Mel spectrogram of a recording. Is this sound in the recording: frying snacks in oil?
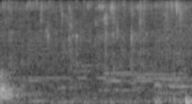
yes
